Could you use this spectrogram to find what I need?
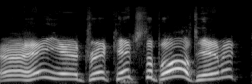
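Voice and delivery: shrill, very loud, full-blast scream. Joking about a quarterback whose receiver drops passes: screaming like Kermit the Frog. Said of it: "run around screaming like Kermit".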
